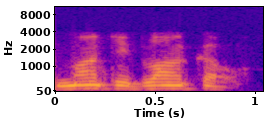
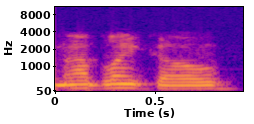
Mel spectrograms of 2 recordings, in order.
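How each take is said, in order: First: The name is said with a Spanish pronunciation. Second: The name is said with an English pronunciation. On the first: This is the proper Spanish form. "if you're really doing Spanish" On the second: This is how the locals say it. "We pronounce it Mount Blanco"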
